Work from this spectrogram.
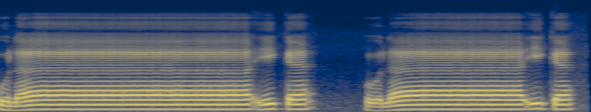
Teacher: اولئک، یہاں پر بھی مد متصل ہے، دیکھو کھڑی حرکات، کھڑا زبر کے بعد حمزہ آیا ہے تو مد متصل ہوگا، جس کو 4 الف کے برابر کھینچ کر پڑھا جائے گا۔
